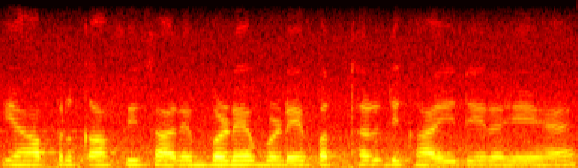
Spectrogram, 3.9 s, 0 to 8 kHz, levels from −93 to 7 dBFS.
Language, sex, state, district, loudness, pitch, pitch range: Hindi, female, Haryana, Charkhi Dadri, -17 LUFS, 195 Hz, 190-200 Hz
